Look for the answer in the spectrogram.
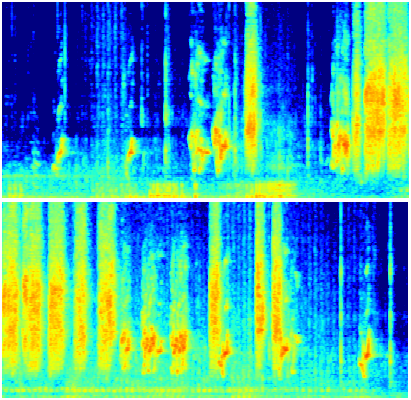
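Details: Morning aviary budgies: faint low rumbling and scattered chirps give way to a dense run of loud, rapid rasping chirps and flapping wings, several per second, then sparser chirps.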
